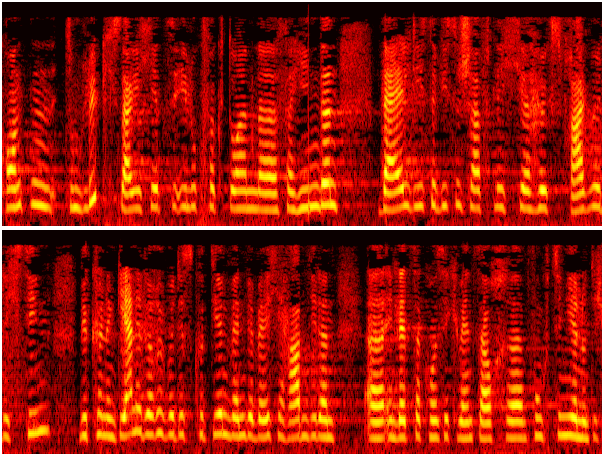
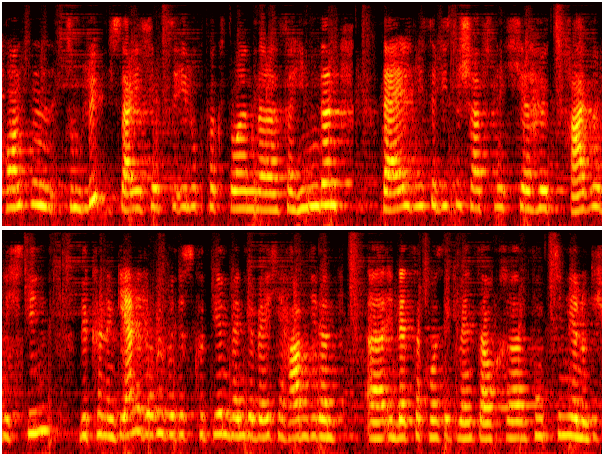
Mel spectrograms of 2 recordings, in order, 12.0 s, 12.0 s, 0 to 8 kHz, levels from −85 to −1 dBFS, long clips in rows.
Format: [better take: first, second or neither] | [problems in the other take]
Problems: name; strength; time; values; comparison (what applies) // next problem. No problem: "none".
first | noise reduction (neural separator model SepFormer DNS4)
